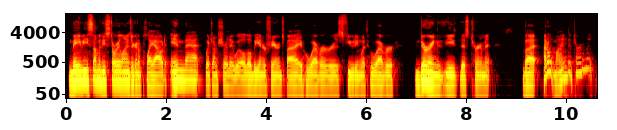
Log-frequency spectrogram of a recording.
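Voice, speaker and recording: A man co-hosting a casual wrestling podcast, chatty and quick to laugh as he rants about sports and wrestling. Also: medium pitch, dark tone. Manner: chatty, laughs while ranting. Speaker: podcast co-host. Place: lives in Detroit.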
